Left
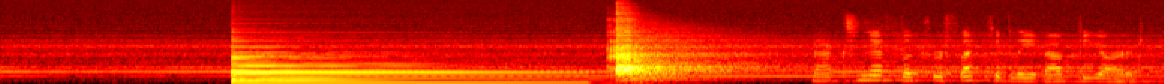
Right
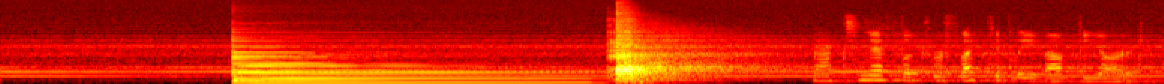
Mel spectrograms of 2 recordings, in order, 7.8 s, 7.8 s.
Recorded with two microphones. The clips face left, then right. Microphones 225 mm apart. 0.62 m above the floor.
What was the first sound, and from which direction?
A guitar, 55° left (ahead or behind).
